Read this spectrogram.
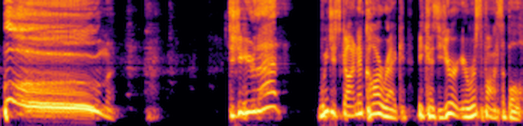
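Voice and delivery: yelling coach. Retold or imitated. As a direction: scold him like a furious coach. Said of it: "And he's like".

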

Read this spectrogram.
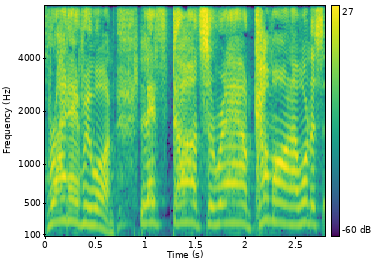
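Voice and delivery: put-on whiny over-the-top kid rallying the room; imitating the actor. Actor getting everyone to dance, very high whiny kid voice. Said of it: "and she was like".

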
